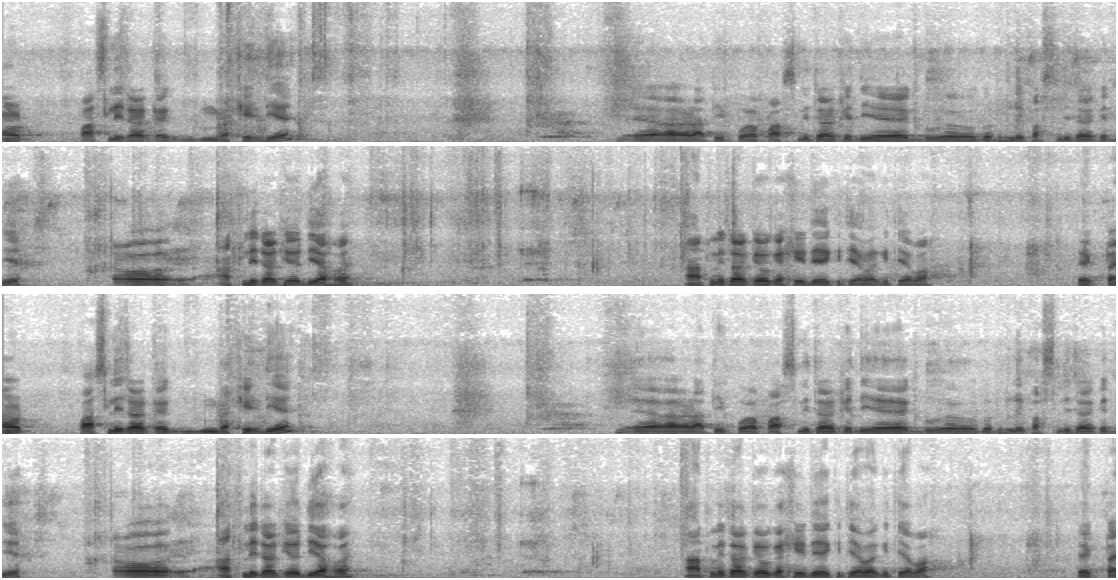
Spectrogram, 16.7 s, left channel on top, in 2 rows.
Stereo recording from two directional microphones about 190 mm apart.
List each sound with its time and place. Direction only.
0.0 s a sound: 25° right (ahead or behind)
1.7 s speech: 20° right (ahead or behind)
4.7 s speech: 10° right (ahead or behind)
13.5 s speech: 5° right (ahead or behind)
